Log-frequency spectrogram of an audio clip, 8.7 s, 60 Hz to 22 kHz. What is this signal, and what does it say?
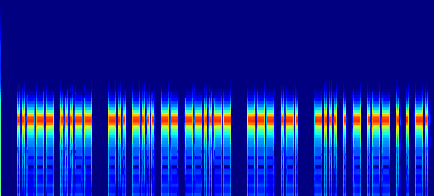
Morse code, heard as a keyed tone, about 25 wpm, 600 Hz. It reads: 23 DBM, OR BETWEEN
